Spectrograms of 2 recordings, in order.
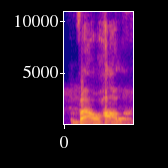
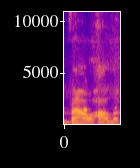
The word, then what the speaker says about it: Valhalla: Cairo, they gotta so their heaven is considered Valhalla.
